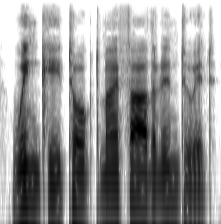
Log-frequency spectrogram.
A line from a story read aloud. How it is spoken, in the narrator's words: said Crouch, still in the same monotonous voice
